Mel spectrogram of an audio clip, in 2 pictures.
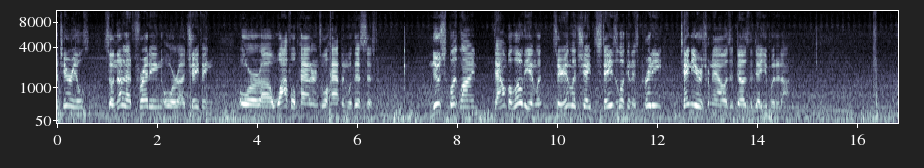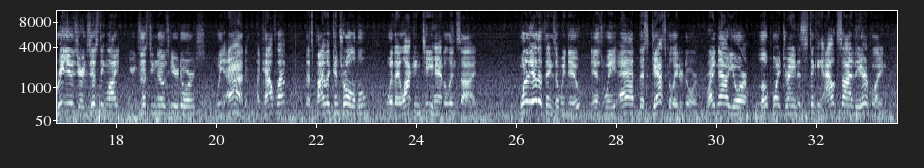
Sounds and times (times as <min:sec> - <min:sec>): Speech: 0:00.0 - 0:06.5, 0:07.5 - 0:14.7, 0:16.8 - 0:25.2, 0:26.1 - 0:33.4.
